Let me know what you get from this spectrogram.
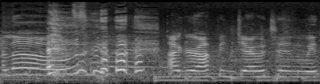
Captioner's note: laughing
